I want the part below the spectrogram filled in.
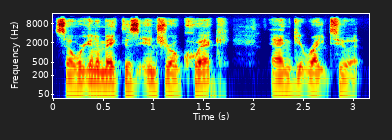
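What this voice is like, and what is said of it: Hoarse, rough voice. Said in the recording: “My voice is a little shoddy. It's not like that on the episode, but I'm just getting over some laryngitis.”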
